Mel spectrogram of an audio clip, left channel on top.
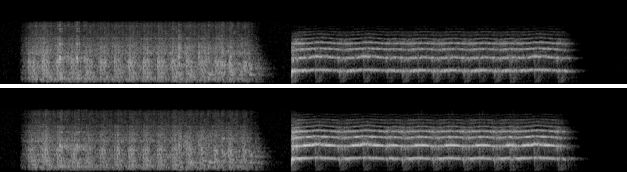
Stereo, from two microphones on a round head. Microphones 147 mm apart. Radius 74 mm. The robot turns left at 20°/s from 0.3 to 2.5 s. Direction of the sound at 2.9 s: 70° right (ahead or behind).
